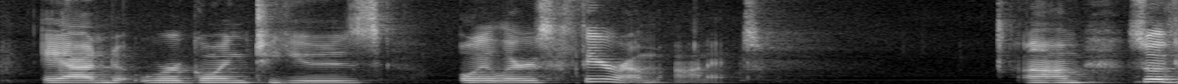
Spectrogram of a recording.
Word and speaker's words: Euler: So when it is Euler, okay, it's not gonna Okay, and that is pronounced correctly. It's Euler.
